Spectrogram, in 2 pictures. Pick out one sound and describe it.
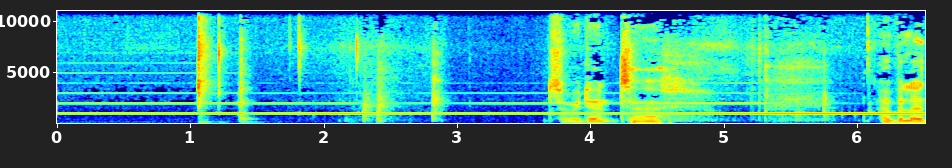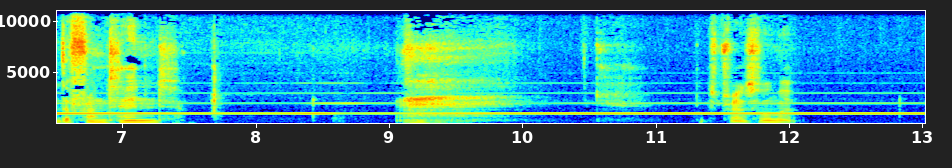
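A radio receiver gives out a steady, high-pitched whistle.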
